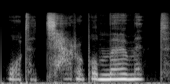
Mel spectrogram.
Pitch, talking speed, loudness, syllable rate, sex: 235 Hz, 140 wpm, -14 LUFS, 4.5 syllables/s, female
